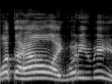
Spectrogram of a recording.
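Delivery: high, loud, bewildered, disbelieving yelp.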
